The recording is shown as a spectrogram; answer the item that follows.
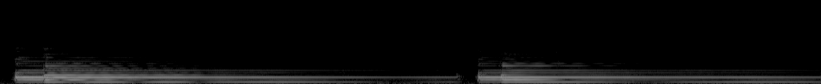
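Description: A low E guitar string, tuned slightly flat against the A string, rings out and sustains, then is plucked again, the pitch wavering slightly as it is adjusted toward another ringing note.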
